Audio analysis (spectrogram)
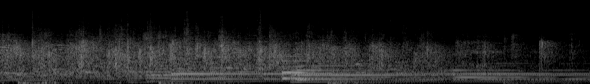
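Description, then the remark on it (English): An audience claps steadily throughout, a dense wash of hand claps over sustained organ chords that shift pitch partway through, fading slightly toward the end. “If you believe that tonight, clap your hands.”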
